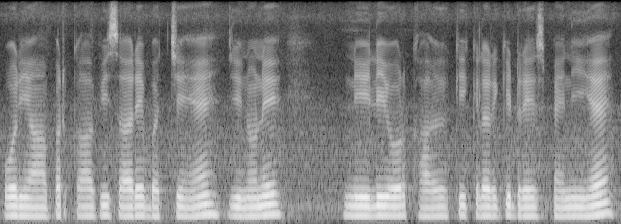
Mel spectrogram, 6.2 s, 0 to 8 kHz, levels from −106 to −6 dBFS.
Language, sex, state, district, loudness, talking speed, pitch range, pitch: Hindi, male, Uttar Pradesh, Shamli, -17 LUFS, 155 wpm, 115-125 Hz, 120 Hz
